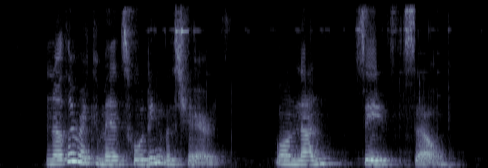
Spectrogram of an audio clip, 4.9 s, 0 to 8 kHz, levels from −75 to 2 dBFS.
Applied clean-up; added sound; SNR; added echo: neural separator model SepFormer DNS4.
